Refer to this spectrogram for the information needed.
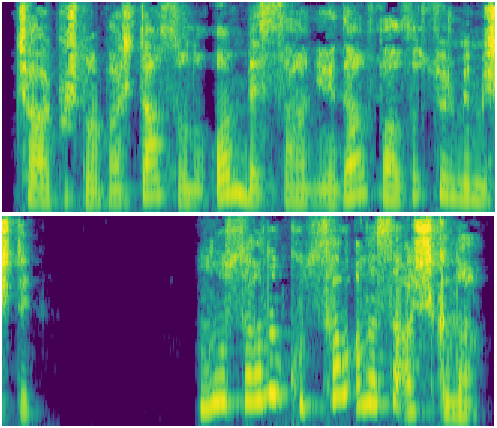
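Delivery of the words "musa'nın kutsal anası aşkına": high-pitched, mildly shouted exclamation; exclaimed cry. A narrator's reading. Adelaide exclaims at the crash from her doorway, crying out high. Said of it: "diye bağırdığını duydum".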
